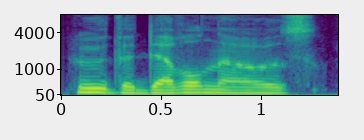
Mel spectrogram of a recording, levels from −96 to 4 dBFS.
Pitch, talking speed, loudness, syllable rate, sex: 115 Hz, 175 wpm, -14 LUFS, 3.9 syllables/s, male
